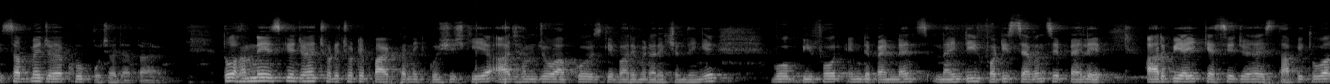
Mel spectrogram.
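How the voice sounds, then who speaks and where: A man's voice: medium pitch, reverberant, slight background noise. A man teaching a commerce lesson, repeating dates and answering his own questions, mixing English terms into Hindi. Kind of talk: classroom lecture.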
